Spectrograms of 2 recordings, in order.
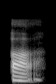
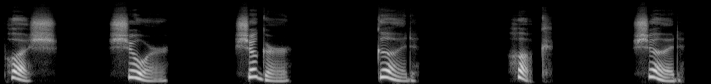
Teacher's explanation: This is the short, rounded uh sound. It's quick, gentle, and one of the least common vowel sounds. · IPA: /ʊ/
